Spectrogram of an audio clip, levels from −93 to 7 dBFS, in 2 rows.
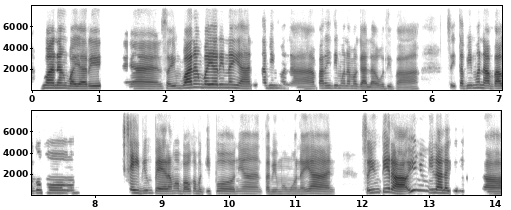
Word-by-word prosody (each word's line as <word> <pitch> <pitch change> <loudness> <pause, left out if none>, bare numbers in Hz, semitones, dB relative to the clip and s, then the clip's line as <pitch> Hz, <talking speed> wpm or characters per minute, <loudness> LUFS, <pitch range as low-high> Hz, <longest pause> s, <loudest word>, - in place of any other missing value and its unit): Buwanang 245 0 +5
bayarin 210 +1 +1 0.3
na 190 - -11
yan. 205 -2 +1
So - - -9
'yong 220 +2 -6
buwanang 280 +4 +7
bayarin 290 -1 +3
na 280 - +2
yan 215 -5 0
itabi 250 -1 -8
mo 215 -2 -15
na, 170 +2 -6
para 225 0 -4
hindi 235 0 -11
mo 225 - -12
na 215 - -7
magalaw, 175 -5 -6
'di 190 0 -15
ba? 160 +2 -8 0.5
So, 460 - -15
itabi 235 - -7
mo 275 - -4
na, 230 -1 +5
bago 220 +4 +2
mo 245 -1 -4 0.9
i-save 260 -4 +2
yung 240 - -16
pera 210 -2 +3
mo, 225 - -8
bago 200 +2 -5
ka - - -12
mag-ipon 200 +1 -8
yan 200 -2 -7
tabi 180 -1 -10
mo 180 0 -19
muna 180 -1 -10
yan. 200 -3 +1 0.5
S - - -7
o - - +1
yung 295 +2 -9
tira 215 -12 +8
'yon - - -2
yung - - -15
ilalagay 255 - +3
mo 415 - -19 0.3
sa, 195 -1 0
215 Hz, 200 wpm, -23 LUFS, 195-245 Hz, 0.9 s, tira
